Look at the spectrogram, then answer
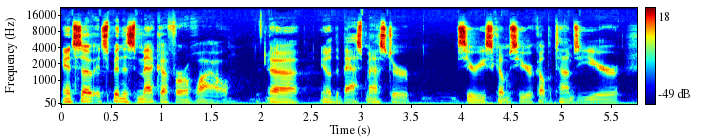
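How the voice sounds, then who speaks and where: Talking at a very fast pace, a man has an American accent. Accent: Southern US, toned down when traveling. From northern Alabama, US South. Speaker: business founder, benefits advisor. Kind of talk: podcast interview. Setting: in person, on location in his home town.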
